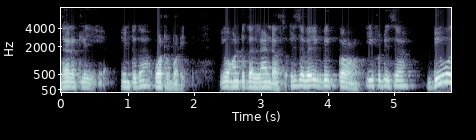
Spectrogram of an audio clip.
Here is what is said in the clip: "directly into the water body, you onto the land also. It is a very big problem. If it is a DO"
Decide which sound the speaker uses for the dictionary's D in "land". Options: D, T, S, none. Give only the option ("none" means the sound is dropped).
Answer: D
